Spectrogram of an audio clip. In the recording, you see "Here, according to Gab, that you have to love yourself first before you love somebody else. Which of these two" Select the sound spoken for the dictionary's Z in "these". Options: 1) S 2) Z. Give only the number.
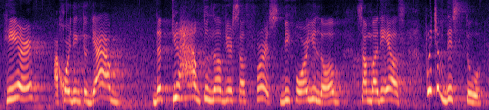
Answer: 1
